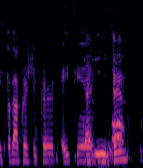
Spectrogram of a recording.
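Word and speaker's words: Etienne: Ian 10. Is that how you say his name? Ian 10? Ian 10? ATN. Like AT&T.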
